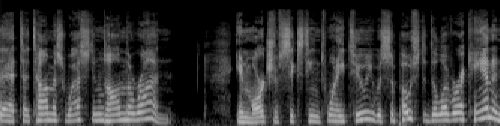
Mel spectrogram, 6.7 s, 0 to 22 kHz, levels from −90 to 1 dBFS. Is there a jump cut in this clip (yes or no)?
yes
